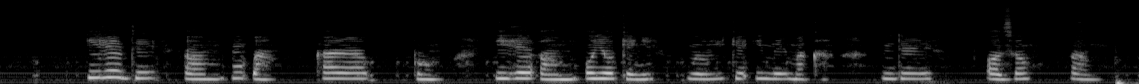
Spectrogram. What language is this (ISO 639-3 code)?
ibo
